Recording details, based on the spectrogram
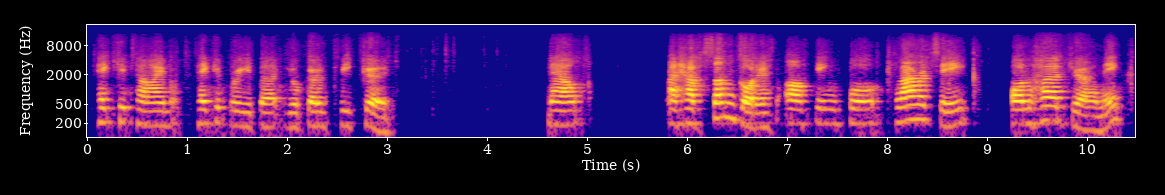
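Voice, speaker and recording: A woman with a mixed English and Norwegian accent giving informal live psychic readings in a chatty, direct, reassuring way. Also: medium pitch. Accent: mixed English with Norwegian influence. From born in England, grew up largely in Norway. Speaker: psychic card reader, guest presenter. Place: online video call. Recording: muffled, soft online microphone.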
